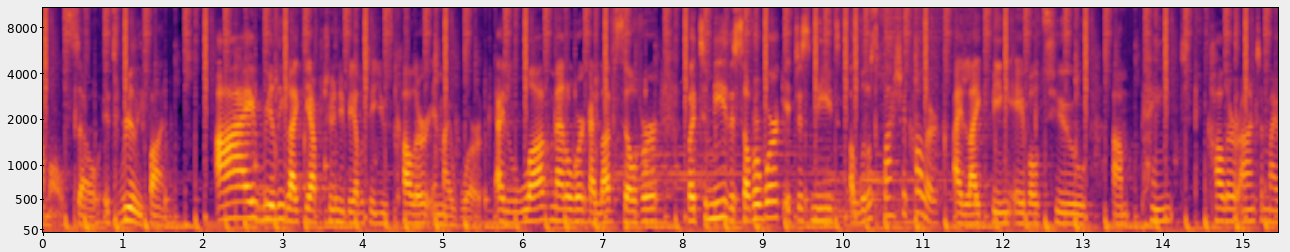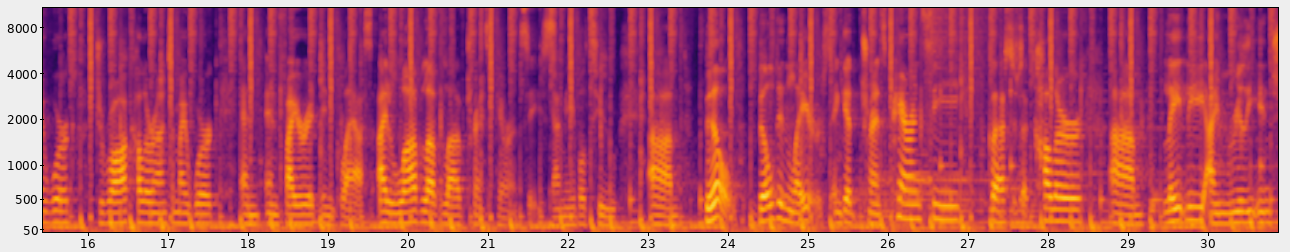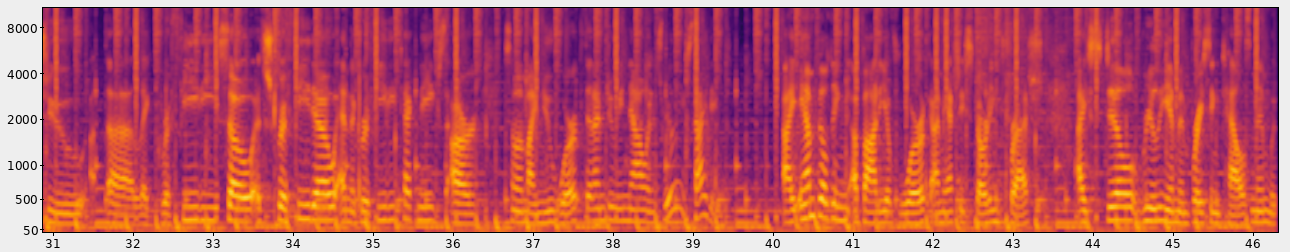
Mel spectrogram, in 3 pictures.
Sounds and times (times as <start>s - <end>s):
Speech: 0.0s - 39.4s, 40.2s - 46.3s
Music: 0.0s - 46.3s.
